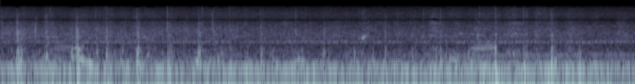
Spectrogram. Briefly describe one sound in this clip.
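Running footsteps slap on an asphalt road close by.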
